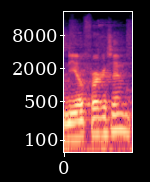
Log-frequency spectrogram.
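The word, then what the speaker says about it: Niall Ferguson: what are you going to do um it's pronounced Neil Ferguson is it good to know thank you no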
